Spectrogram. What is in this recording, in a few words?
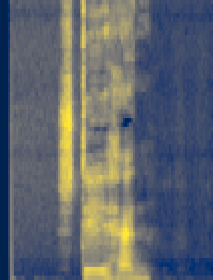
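"to prick", Australian English; PictureDictionary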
